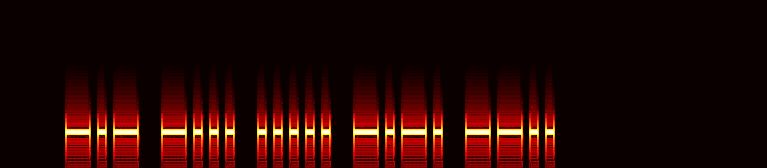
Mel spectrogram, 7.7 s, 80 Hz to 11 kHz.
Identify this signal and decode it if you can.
Morse code, heard as a keyed tone, about 16 wpm, 700 Hz. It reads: KB5CZ
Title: USA Call Signs - 5 Characters - Repeated 2x - 15wpm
